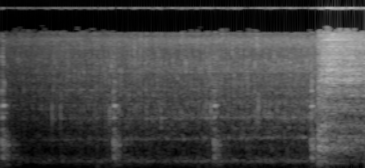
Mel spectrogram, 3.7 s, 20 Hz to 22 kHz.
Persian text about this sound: دست نگه دارید. بهتر است بدانیم در طول 20 ثانیه که آب باز است حدود 6 لیتر آب مصرف می شود. در طول 20 ثانیه که دستهایمان را به مایه دستشویی آغشته می کنیم فقط زمان نیست که از دست می رود، بلکه آب نیز هدر می رود.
